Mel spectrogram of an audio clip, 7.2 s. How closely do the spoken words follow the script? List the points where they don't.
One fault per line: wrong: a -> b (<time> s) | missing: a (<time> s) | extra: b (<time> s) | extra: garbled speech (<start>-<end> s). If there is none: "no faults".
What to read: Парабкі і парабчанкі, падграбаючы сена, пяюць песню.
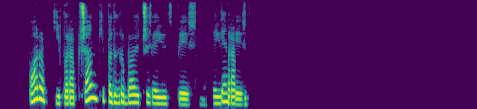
missing: сена (2.2 s)
extra: garbled speech (3.2-3.7 s)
